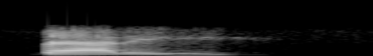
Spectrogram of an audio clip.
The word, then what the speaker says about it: Mattie: Maddie. – How do you spell that? – M-A-T-T-I-E.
